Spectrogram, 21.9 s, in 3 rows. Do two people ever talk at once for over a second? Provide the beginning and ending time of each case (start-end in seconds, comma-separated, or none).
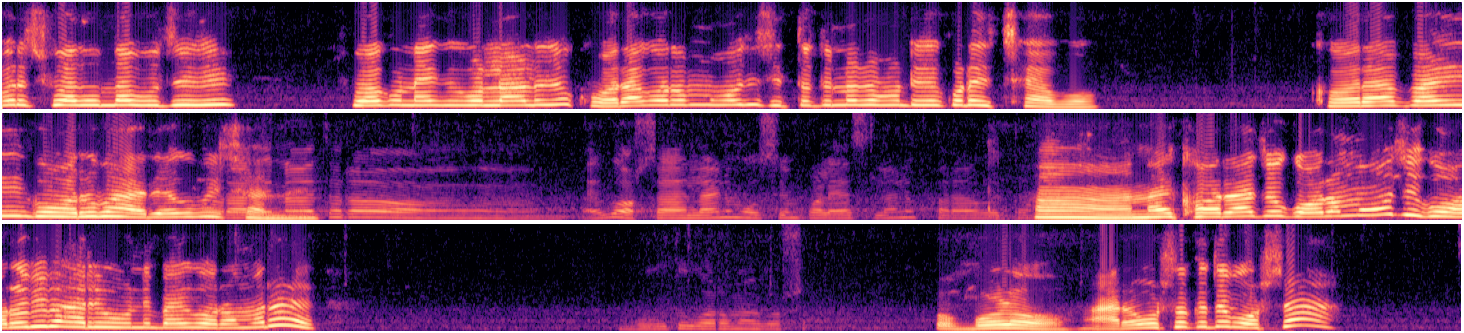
none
